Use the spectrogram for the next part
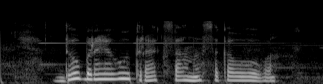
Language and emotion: Russian, positive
